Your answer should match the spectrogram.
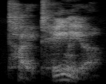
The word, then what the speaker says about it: Titania: The author insists, in this case, it's pronounced Titania.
